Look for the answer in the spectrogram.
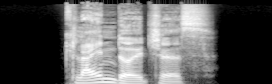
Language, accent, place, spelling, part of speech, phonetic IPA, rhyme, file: German, Germany, Berlin, kleindeutsches, adjective, [ˈklaɪ̯nˌdɔɪ̯t͡ʃəs], -aɪ̯ndɔɪ̯t͡ʃəs, De-kleindeutsches.ogg
- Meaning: strong/mixed nominative/accusative neuter singular of kleindeutsch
